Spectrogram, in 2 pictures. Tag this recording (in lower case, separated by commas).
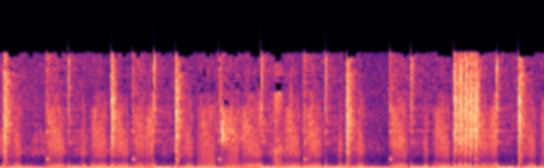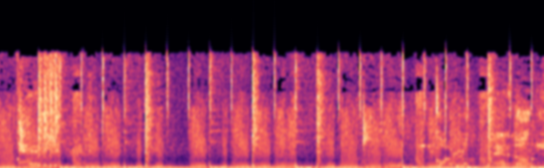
music, house music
